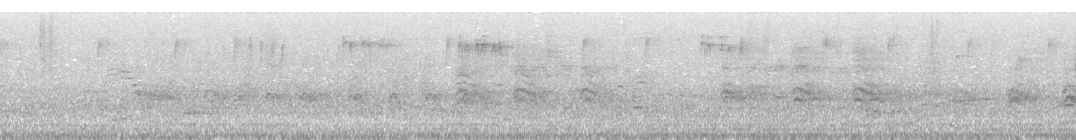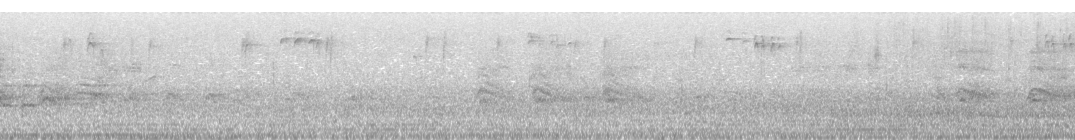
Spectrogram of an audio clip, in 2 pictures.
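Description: Birds calling in scattered bursts of harsh calls, with a few higher chirps, over a faint steady low hum.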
